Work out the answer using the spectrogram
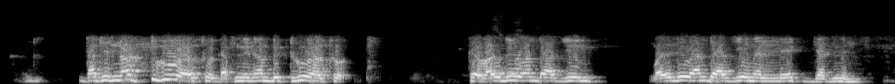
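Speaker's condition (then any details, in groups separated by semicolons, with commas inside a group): Cerebral palsy; spastic type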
